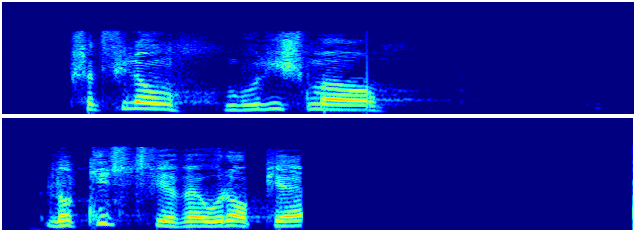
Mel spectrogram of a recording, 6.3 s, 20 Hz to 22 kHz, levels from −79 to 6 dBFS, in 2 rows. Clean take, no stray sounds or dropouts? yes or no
yes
